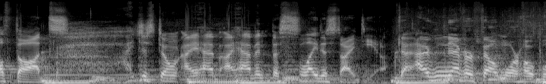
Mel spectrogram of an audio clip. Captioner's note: sighs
